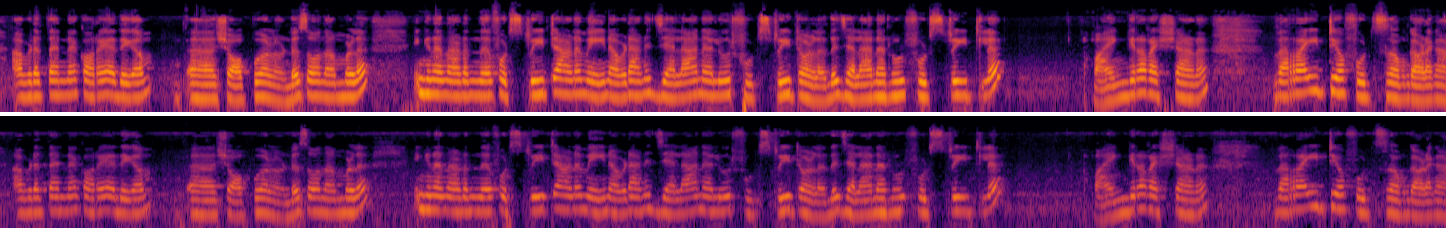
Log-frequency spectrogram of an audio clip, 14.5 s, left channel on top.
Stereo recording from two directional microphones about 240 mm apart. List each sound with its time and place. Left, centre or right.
0.1 s a woman's voice: left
